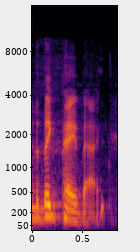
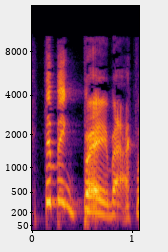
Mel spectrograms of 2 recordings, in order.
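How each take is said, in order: First: Said in the usual way. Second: Higher, louder funk shout. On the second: Acted. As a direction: belt it like a soul singer.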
